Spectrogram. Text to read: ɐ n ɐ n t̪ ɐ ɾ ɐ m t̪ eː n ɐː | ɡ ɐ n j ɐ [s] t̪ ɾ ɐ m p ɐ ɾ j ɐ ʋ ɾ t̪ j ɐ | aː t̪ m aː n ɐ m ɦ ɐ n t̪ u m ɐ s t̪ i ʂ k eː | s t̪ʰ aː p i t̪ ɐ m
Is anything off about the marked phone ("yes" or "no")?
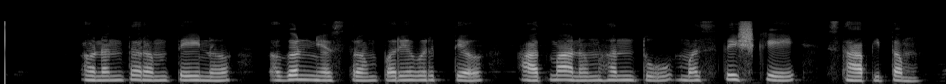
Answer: no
